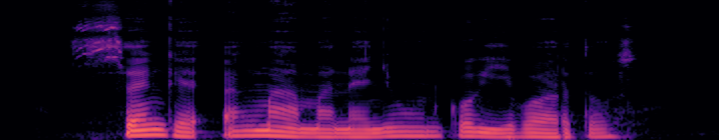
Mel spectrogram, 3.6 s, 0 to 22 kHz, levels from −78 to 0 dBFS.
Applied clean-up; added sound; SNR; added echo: none; none; none; none.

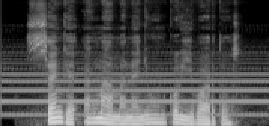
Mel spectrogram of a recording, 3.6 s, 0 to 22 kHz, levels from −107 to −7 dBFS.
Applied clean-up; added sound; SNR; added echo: none; Wind instrument, woodwind instrument; 16 dB; none.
